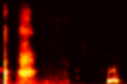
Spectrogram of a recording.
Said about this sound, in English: What's that? You just fart. Nah, I keep on blowing against my lips.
